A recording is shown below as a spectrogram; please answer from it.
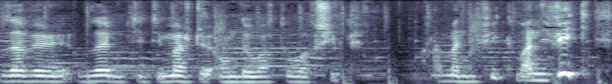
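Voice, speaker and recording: A young man retelling absurd stories in a casual, joking, slangy way, laughing often and breaking into loud squeals of outrage. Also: fairly high pitch, fairly even intonation, quick pace, over music. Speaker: YouTuber. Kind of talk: casual comedic storytelling and reading aloud.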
